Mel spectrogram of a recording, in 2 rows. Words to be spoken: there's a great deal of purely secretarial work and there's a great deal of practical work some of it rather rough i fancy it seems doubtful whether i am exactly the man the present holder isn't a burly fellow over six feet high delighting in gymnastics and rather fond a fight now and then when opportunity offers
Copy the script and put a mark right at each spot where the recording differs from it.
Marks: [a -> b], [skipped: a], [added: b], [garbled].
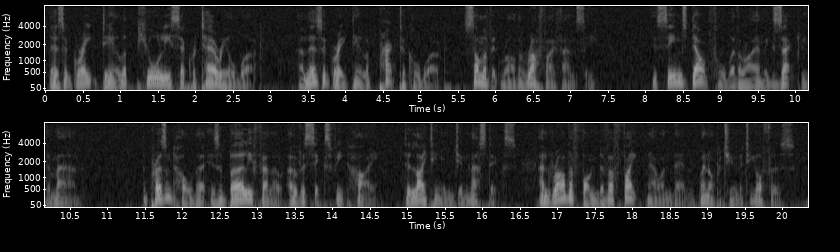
there's a great deal of purely secretarial work and there's a great deal of practical work some of it rather rough i fancy it seems doubtful whether i am exactly the man the present holder [isn't -> is] a burly fellow over six feet high delighting in gymnastics and rather fond [added: of] a fight now and then when opportunity offers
